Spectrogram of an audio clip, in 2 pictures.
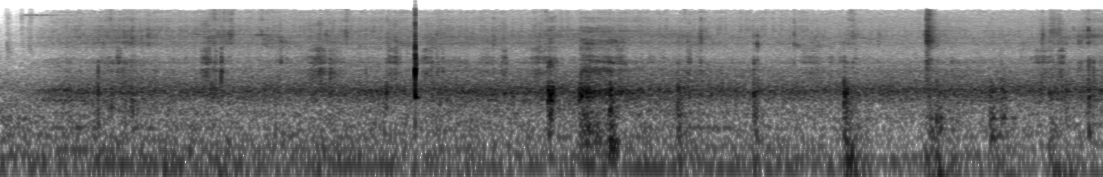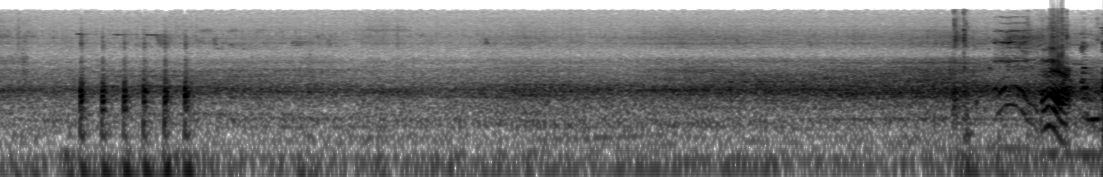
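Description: A quick run of about six sharp raps at a front door, over a steady background drone with scattered single knocks.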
